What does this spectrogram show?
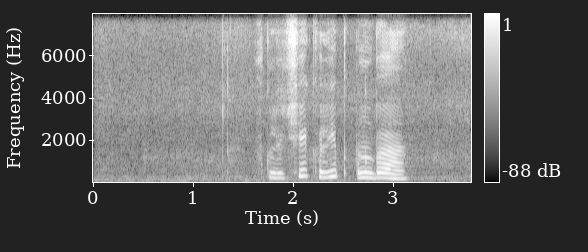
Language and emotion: Russian, neutral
